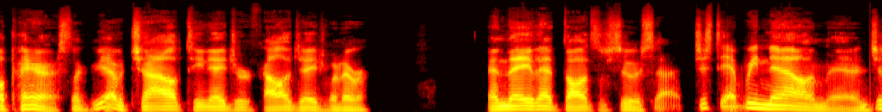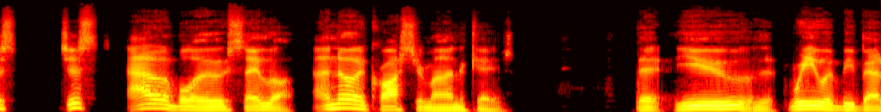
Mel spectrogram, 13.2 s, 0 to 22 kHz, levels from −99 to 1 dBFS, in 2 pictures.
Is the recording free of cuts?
yes; 0 cuts

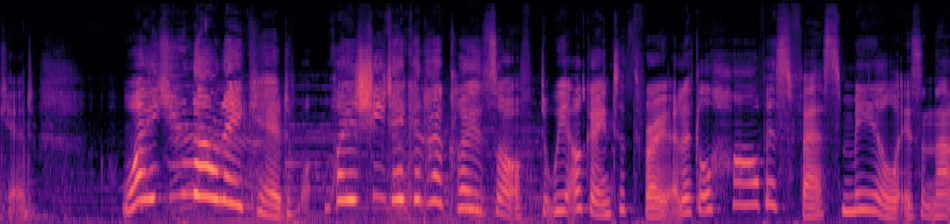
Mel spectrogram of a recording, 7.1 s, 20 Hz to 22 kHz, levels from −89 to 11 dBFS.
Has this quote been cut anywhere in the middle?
yes; 1 cut; at 4.1 s

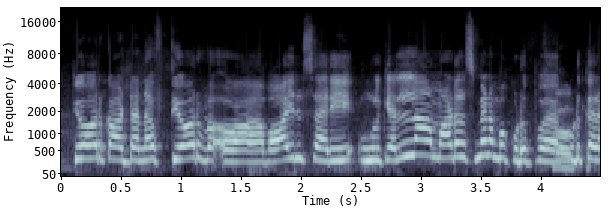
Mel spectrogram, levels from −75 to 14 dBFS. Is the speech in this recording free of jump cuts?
yes; 0 cuts

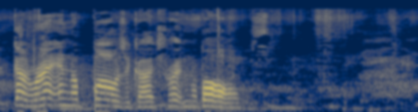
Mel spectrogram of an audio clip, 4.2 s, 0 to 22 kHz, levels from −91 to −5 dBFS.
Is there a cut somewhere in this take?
no; 0 cuts

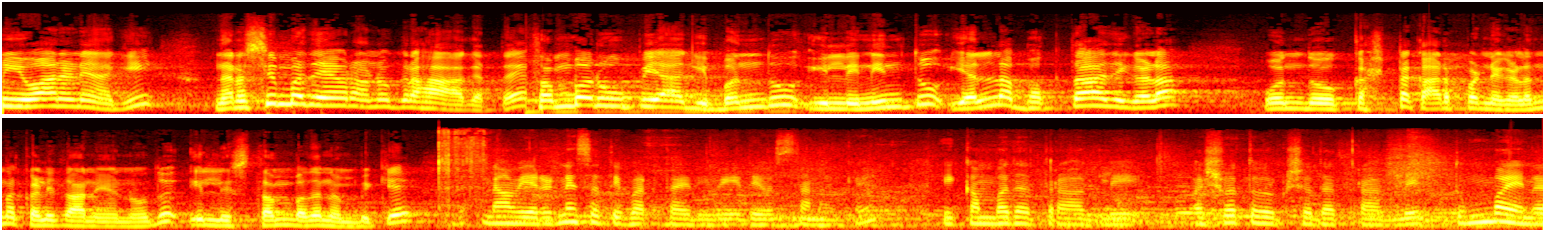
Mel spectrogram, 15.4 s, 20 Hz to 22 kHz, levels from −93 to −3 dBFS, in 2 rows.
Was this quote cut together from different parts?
yes; 3 cuts; at 2.6 s, 9.9 s, 12.2 s

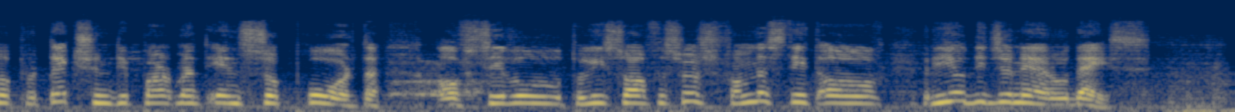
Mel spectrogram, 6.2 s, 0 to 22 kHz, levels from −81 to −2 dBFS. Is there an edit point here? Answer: no; 0 cuts

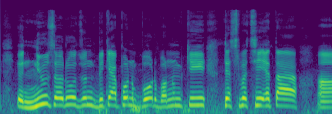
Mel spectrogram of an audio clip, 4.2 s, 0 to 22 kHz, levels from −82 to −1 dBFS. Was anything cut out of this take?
no; 0 cuts

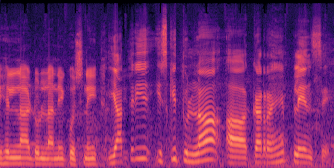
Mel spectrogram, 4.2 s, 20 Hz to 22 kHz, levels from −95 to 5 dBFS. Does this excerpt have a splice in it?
yes; 1 cut; at 1.3 s

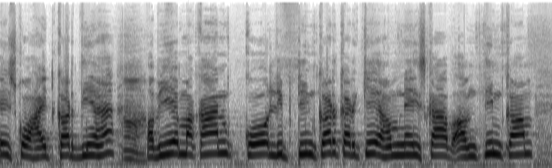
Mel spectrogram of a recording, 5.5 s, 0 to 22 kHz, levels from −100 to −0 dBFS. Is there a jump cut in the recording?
no; 0 cuts

